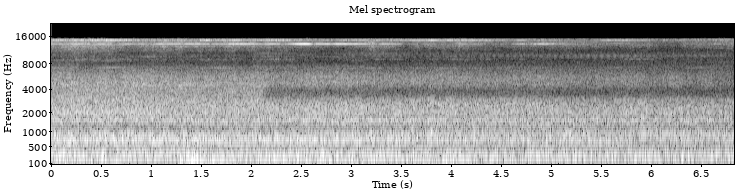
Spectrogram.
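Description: Freight train's gondola wagons rolling past on steel wheels: a steady rumble and clatter on the rails, easing off slightly toward the end as the train draws away.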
